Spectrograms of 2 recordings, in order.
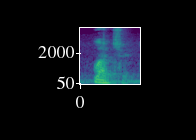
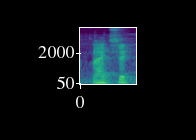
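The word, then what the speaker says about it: Ledaig: le le now called it is called leic yes yeah leic nine-year-old and this what's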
